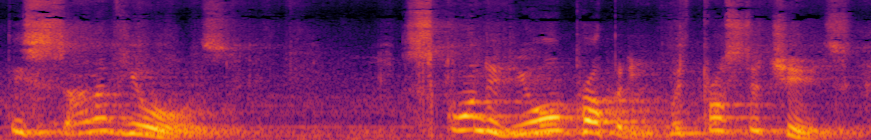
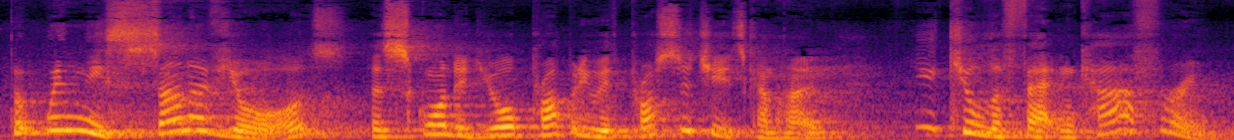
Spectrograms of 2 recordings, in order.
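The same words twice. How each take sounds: First: Higher, slow, sneering bitter complaint; resentful elder son lashing out at his father; vitriolic. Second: A touch of bitterness in the reading; lightly voiced resentful elder son; mild resentful complaint. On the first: Retold or imitated. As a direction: spit out the accusation against the brother. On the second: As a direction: read the grievance with restrained edge. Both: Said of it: "You can hear the vitriol in his voice".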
